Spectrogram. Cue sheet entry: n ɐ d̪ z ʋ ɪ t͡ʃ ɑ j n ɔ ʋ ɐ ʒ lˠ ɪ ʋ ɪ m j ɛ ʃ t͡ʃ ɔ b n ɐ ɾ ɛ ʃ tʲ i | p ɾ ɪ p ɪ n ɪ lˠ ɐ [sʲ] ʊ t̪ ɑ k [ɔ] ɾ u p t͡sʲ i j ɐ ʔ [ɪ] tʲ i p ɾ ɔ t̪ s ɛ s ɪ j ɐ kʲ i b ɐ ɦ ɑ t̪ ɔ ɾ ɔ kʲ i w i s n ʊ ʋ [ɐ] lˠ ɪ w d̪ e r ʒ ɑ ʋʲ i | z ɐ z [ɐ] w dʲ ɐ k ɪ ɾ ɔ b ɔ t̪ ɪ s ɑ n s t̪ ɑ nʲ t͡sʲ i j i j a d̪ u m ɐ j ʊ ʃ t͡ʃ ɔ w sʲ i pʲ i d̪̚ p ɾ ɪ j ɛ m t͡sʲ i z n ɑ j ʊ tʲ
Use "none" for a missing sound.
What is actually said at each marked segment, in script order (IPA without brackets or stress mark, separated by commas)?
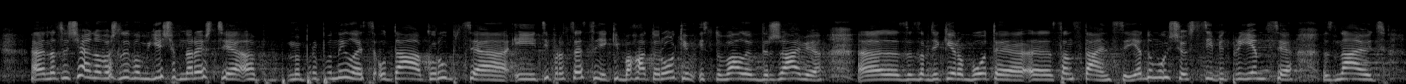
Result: sʲ, ɔ, i, ɑ, ɐ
